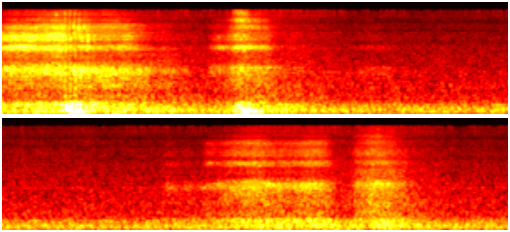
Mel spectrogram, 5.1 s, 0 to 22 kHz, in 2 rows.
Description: 1 hour of our corgi dog snoring ASMR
